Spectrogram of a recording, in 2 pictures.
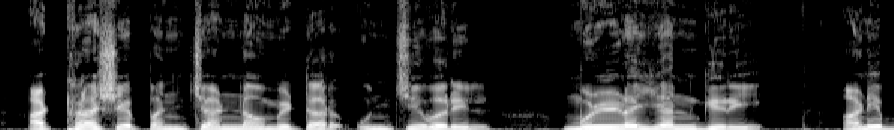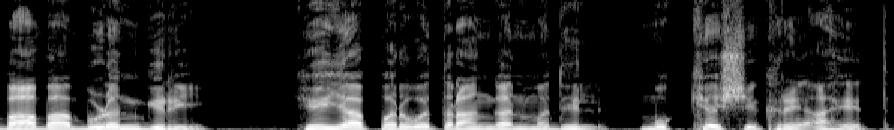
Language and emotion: Marathi, neutral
